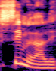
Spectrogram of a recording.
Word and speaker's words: similarly: The word similarly is stressed on the first syllable.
